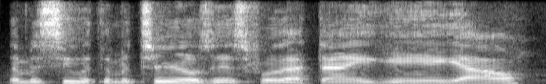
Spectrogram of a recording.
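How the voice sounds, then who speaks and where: A man's voice: fairly high pitch, level tone, quick pace, warm tone. A man doing casual live gameplay commentary, thinking aloud in slangy, repetitive phrases. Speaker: game livestreamer. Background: faint game music.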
